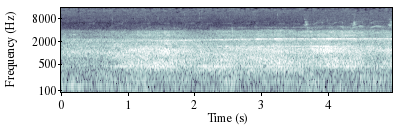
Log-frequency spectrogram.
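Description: Fokker jet airliner on landing approach, its two rear-mounted Rolls-Royce Tay turbofans giving a steady jet rumble with a high whine over it, growing a little louder about a second in.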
